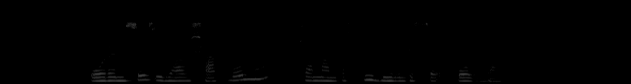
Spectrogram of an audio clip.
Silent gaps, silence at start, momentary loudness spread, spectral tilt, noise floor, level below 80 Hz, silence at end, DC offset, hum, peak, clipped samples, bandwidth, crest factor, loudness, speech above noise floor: 2.83-2.95 s, 4.48-4.57 s; 0.9 s; 10 LU; -5 dB/octave; under -90 dBFS; under -90 dBFS; 1.25 s; under 0.1%; none; -42 dBFS; under 0.1%; 7.6 kHz; 22 dB; -61 LUFS; over 28 dB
